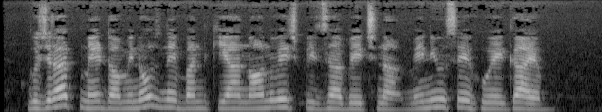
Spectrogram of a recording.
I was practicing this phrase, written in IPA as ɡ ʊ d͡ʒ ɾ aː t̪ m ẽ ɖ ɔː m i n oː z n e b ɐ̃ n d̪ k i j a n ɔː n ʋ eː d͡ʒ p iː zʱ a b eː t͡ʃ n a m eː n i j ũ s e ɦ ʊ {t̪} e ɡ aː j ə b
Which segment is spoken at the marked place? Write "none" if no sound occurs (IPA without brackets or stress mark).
none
